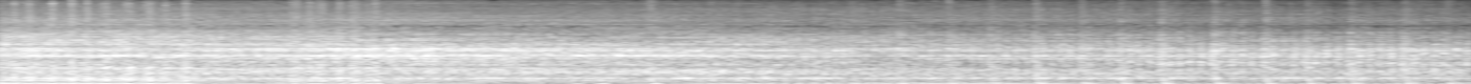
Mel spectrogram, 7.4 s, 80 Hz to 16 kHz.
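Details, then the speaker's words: Polaris Trail Boss 250 4x4 ATV rescued from the scrap yard, idle screw turned up, started by pull start; settles into steady idle with even beat, slight rev drop after a blip; idling normally. "All righty, guys. As you can hear, she's alive. She idles. This was all after pull start."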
